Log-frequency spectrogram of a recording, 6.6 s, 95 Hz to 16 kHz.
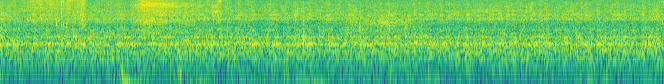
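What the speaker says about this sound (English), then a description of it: "so we're just going to kind of let the train do its thing." A locomotive hauls a train through the Marias Pass route in Train Simulator 2022, giving a steady, continuous rumble of engine and rolling wheels with one brief clunk, heard alone at an even level.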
